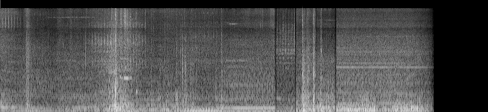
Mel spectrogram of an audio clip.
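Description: A garbage truck engine rumbles steadily close by.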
